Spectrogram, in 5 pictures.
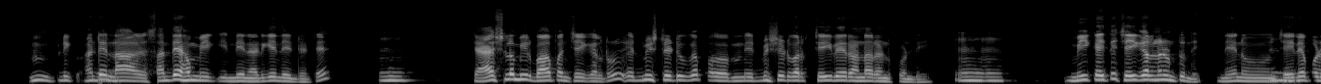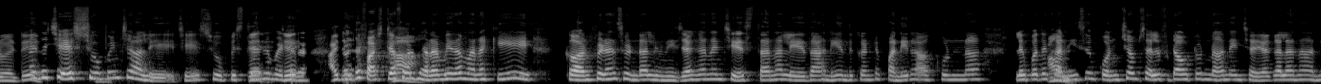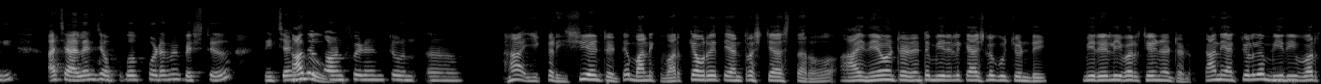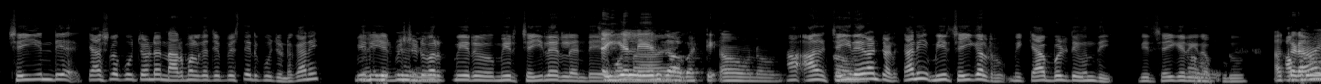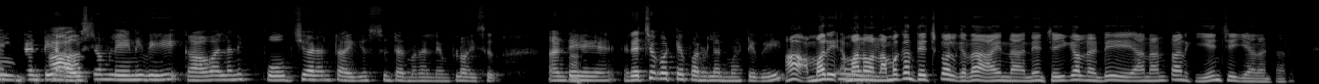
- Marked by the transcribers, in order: in English: "క్యాష్‌లో"; in English: "ఎడ్మినిస్ట్రేటివ్‌గా"; in English: "ఎడ్మినిస్ట్రేటివ్ వర్క్"; other background noise; in English: "ఫస్ట్ ఆఫ్ ఆల్"; tapping; in English: "సెల్ఫ్"; in English: "ఛాలెంజ్"; in English: "బెస్ట్"; in English: "ఇష్యూ"; in English: "ఇంట్రెస్ట్"; in English: "క్యాష్‌లో"; unintelligible speech; in English: "వర్క్"; in English: "యాక్చువల్‌గా"; in English: "వర్క్"; in English: "క్యాష్‌లో"; in English: "నార్మల్‌గా"; in English: "ఎడ్మినిస్ట్రేటివ్ వర్క్"; in English: "కేపబులిటీ"; in English: "పోక్"; in English: "ట్రై"; in English: "ఎంప్లాయిస్"; in English: "సో"
- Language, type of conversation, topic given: Telugu, podcast, మీరు తప్పు చేసినప్పుడు నమ్మకాన్ని ఎలా తిరిగి పొందగలరు?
